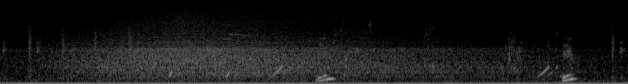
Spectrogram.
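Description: Water splashes softly as a swimmer paddles through a river.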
